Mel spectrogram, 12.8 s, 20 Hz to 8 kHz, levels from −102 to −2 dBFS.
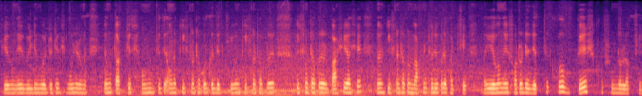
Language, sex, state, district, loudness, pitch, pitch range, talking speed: Bengali, male, West Bengal, Malda, -19 LUFS, 135 Hz, 130-140 Hz, 175 wpm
